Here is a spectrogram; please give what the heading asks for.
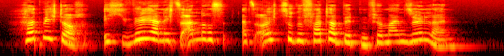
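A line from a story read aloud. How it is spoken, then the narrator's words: Loud call. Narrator (German): rief laut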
